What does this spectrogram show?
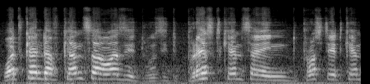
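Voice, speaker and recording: A man's high, bright voice cuts through a gaming voice chat. He probes the other players with blunt, mocking questions. His tone stays teasing and provocative. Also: lively intonation, normal speed. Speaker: guild member on voice chat.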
